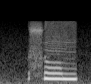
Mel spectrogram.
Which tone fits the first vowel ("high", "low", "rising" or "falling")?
high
